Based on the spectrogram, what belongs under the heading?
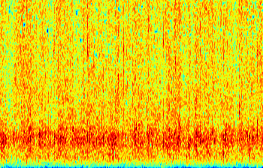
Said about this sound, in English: Well, let's continue to give a big round of applause to our panel for sharing their thoughts with us tonight.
